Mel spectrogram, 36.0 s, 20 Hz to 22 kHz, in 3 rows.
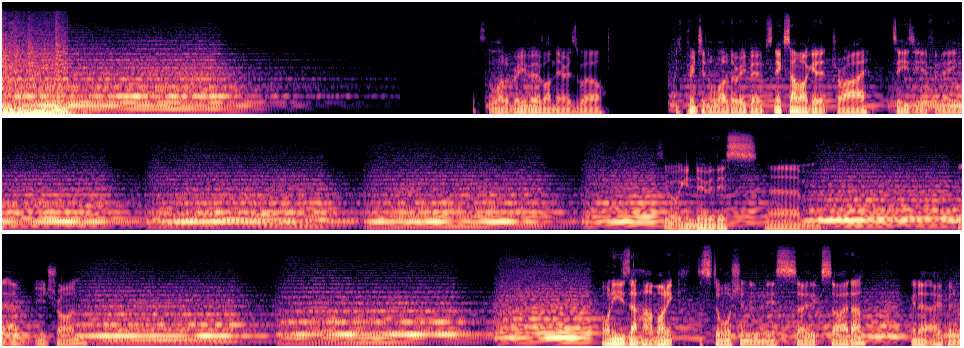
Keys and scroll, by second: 5.1 space, 5.3 space, 6.9 space, 7.7 space, 23.9-27.7 typing, 29.1 Page_Down, 29.8 Return.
